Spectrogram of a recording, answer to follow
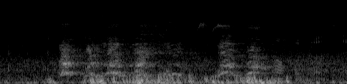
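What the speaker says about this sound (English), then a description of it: "Puppy. And that's Padfoot." Puppy Padfoot gives small yips and soft whimpering barks, close by and fairly quiet, scattered through a few seconds of people talking over it.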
